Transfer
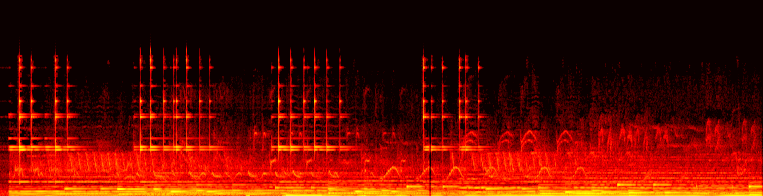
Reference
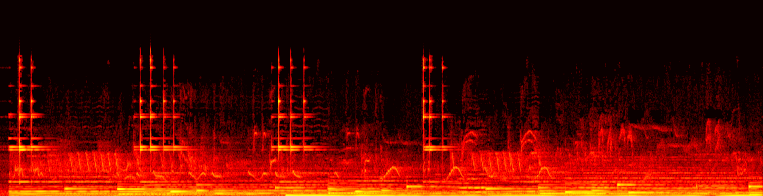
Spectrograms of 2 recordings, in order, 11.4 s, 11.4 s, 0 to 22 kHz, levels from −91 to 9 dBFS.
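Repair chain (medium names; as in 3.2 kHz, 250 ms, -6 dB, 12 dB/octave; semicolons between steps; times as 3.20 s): de-plosive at 3.68/5.42/7.94 s; interpolate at 6.44 s, 24 ms; inverse comb 540 ms -4.5 dB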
